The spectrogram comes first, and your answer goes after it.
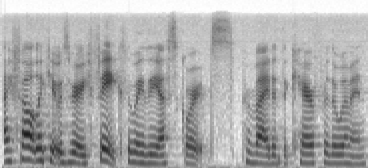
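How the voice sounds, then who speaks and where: A woman's medium-pitched voice with ordinary pitch variation, an unremarkable speaking voice. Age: young. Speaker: pro-life activist. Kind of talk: interview testimony.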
